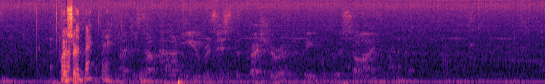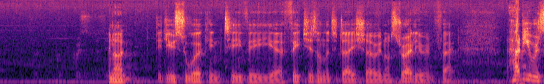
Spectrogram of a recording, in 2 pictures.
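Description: An older man speaks with animation into a microphone, in a large, echoing room.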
